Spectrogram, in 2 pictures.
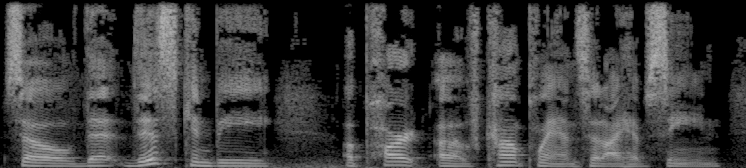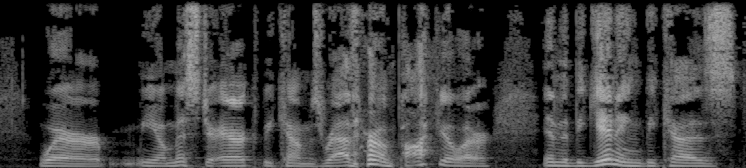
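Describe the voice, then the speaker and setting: A man's voice: medium pitch, unhurried, gravelly. A man talking casually on a podcast as a sales coach, rambling and correcting himself as he goes. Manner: rambling, self-correcting, laughs easily.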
